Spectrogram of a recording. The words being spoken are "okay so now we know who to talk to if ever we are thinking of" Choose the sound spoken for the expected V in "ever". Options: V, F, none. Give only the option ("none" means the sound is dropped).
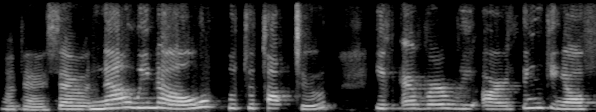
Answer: V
